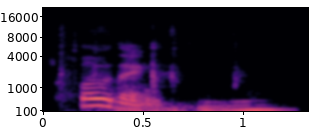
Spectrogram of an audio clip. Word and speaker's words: clothing: And then the other one is clothing, where now Clothing. this is voiced.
